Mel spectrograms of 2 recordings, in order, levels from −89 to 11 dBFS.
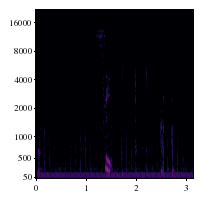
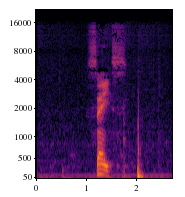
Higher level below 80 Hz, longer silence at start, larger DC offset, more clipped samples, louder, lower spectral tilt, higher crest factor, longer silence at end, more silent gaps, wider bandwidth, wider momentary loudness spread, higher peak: second, -76 dBFS vs -34 dBFS; second, 0 s vs 1.05 s; neither; neither; second, -63 LUFS vs -23 LUFS; about the same, -5.5 dB/octave vs -5 dB/octave; about the same, 22 dB vs 24 dB; second, 0 s vs 0.6 s; neither; about the same, 16 kHz vs 16.5 kHz; second, 11 LU vs 18 LU; second, -44 dBFS vs -2 dBFS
